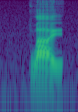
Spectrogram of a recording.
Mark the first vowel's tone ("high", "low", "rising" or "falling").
falling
